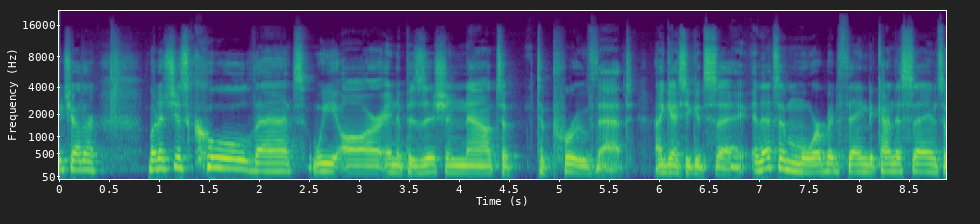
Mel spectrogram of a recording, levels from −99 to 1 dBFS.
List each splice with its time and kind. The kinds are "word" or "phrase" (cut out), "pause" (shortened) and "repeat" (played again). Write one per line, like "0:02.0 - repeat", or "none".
0:05.9 - pause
